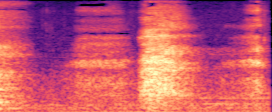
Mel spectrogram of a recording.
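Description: A man's short, audible breath, a sharp intake of air about a second in, with a fainter breath just before it.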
